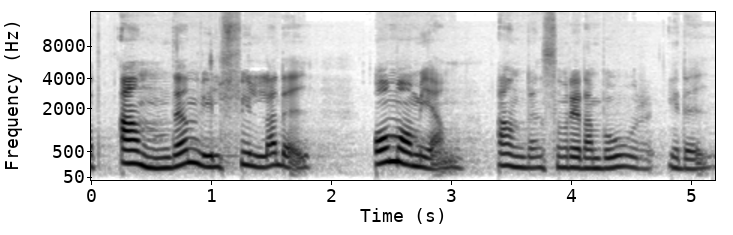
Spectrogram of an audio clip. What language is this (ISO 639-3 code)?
swe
